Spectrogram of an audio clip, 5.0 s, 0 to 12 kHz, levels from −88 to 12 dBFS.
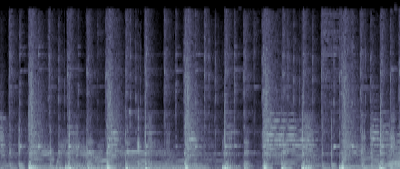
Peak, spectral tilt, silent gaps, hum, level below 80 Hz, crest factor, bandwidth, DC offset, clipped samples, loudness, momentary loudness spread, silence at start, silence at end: -4 dBFS; -5.5 dB/octave; none; none; -32 dBFS; 18 dB; 12 kHz; under 0.1%; under 0.1%; -23 LUFS; 5 LU; 0 s; 0 s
